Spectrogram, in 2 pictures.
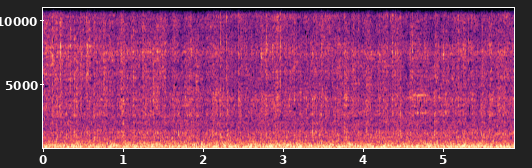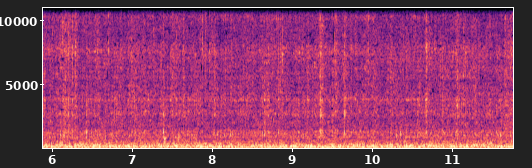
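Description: Steady sizzle of butter-toasted msemen stuffed with cheese frying in a covered pan.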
